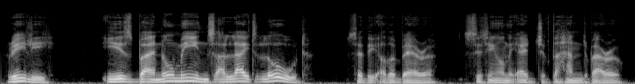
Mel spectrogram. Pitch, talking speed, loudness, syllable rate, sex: 110 Hz, 200 wpm, -17 LUFS, 5.2 syllables/s, male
